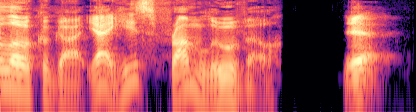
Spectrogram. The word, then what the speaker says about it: Louisville: Yeah, he's from Louisville. Yeah. I figured out it's not Louisville, it's Louisville. Louisville.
